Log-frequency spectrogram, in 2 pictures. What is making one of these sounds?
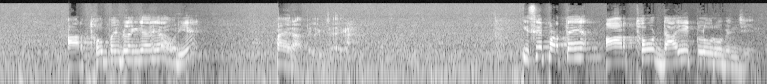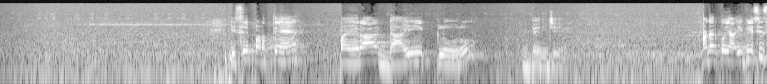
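A young man speaks calmly and explains, close by.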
